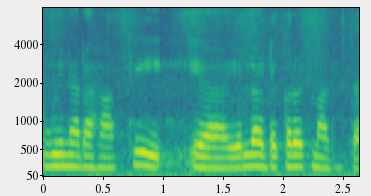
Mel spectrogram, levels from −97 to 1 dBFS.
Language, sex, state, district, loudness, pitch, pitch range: Kannada, female, Karnataka, Raichur, -13 LUFS, 195 Hz, 185-210 Hz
